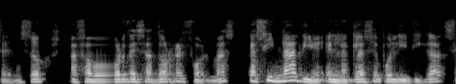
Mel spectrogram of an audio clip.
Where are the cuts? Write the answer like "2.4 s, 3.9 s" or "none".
2.4 s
